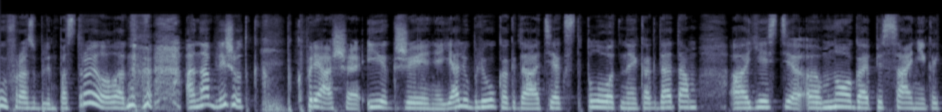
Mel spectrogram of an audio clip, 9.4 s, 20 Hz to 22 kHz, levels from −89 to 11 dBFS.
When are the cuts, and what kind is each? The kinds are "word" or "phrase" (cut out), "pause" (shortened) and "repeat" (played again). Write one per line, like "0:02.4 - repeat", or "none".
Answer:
none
